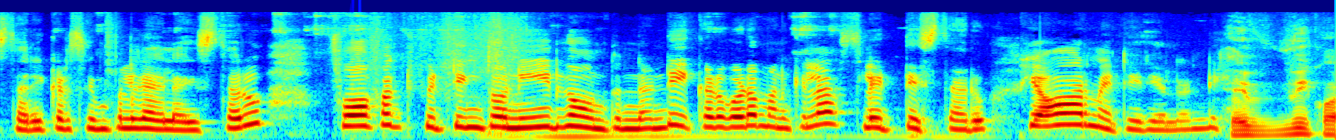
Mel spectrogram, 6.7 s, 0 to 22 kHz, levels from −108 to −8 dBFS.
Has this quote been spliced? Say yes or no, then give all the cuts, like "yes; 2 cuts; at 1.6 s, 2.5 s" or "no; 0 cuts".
yes; 1 cut; at 5.0 s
